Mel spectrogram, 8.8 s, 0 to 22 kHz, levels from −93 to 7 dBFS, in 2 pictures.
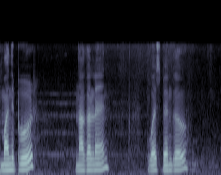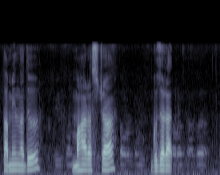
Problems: none marked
